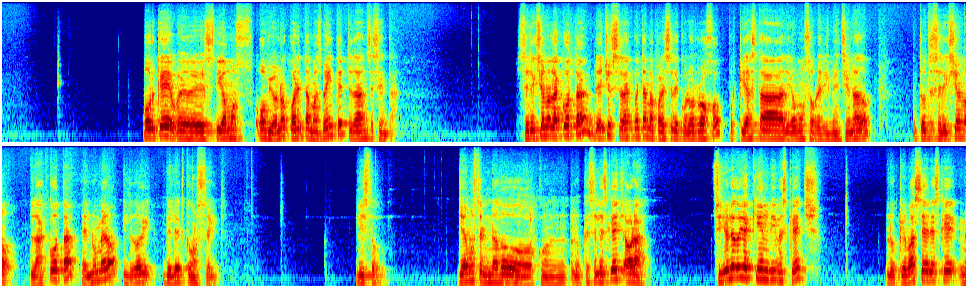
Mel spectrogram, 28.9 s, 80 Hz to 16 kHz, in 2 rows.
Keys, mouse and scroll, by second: 7.1-9.0 drag, 15.2 click, 18.6-19.3 middle drag, 20.1-20.8 drag, 21.3-21.8 middle drag, 22.2 middle drag, 26.3 click, 27.1-28.9 middle drag.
